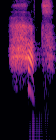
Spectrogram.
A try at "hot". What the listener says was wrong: Don't forget to pronounce the H, hot.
